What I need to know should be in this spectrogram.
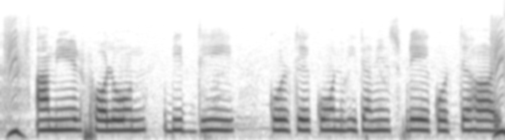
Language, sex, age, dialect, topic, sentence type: Bengali, female, 18-24, Northern/Varendri, agriculture, question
